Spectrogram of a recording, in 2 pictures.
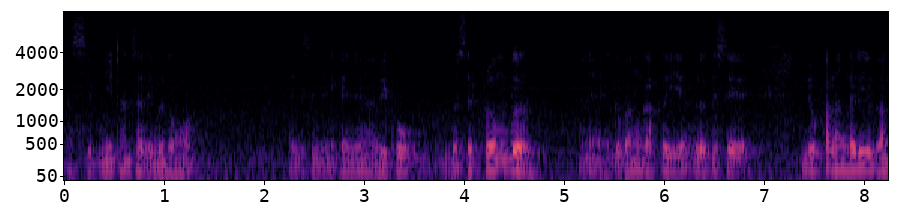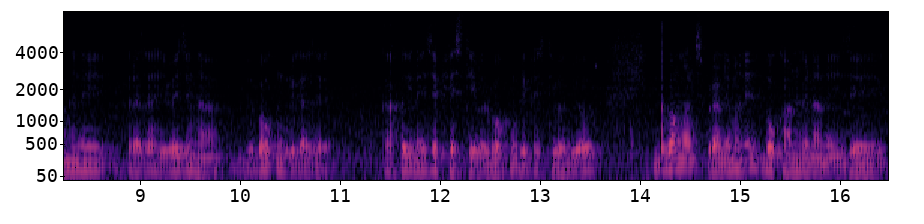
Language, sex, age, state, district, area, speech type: Bodo, male, 18-30, Assam, Kokrajhar, rural, spontaneous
